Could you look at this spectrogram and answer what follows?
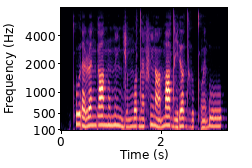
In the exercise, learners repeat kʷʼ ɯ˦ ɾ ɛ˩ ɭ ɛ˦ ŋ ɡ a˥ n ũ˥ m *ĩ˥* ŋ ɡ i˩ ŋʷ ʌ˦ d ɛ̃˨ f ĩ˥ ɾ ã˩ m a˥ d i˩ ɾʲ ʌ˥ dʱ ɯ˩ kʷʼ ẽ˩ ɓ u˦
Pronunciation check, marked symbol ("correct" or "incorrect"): correct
